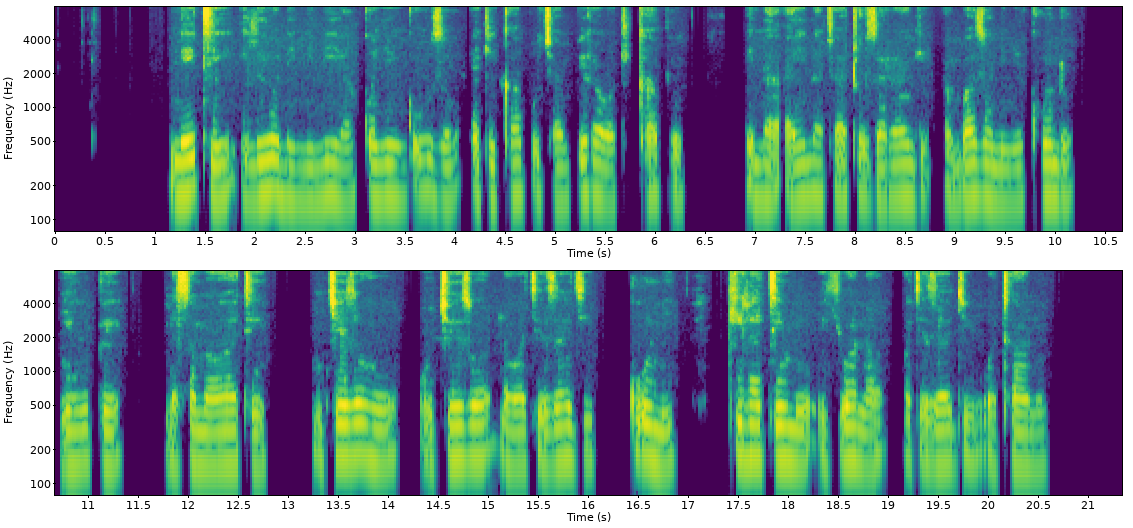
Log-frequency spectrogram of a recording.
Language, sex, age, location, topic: Swahili, female, 25-35, Nairobi, health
